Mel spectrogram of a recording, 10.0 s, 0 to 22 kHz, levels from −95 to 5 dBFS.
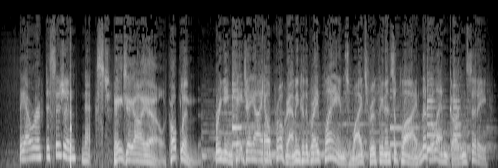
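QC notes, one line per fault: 1.33–1.45 s: corrupt frame decoded. A burst of several damaged frames was played as if valid, so misread gains and codes throw energy into the wrong frequencies, heard as a harsh chirp peaking around -5 dBFS.
5.22–5.30 s: corrupt frame decoded. A shorter run of bad frames produces a similar loud squeak of misplaced spectral energy.
8.23–8.25 s: corrupt frame decoded. A single garbled frame gives a brief, quieter blip, around -15 dBFS.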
